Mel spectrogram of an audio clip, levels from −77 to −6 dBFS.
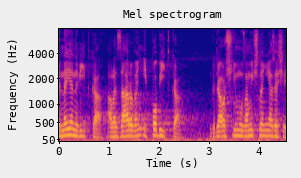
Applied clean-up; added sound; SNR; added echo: none; Bird / Breathing; 16 dB; none.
